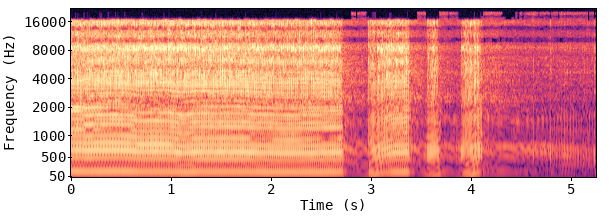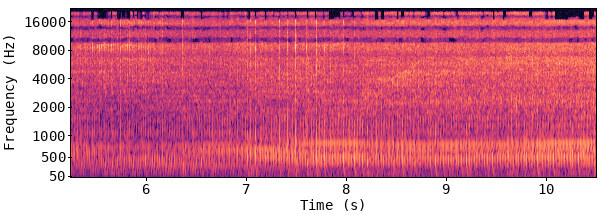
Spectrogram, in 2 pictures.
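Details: McCulloch Super Pro 70 two-stroke chainsaw after fix, mixture just fattened: clean steady full-throttle scream, quick blips, even lower drone under load cutting; earlier racing up and down traced to pulse line, possibly gasket sealer in it.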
